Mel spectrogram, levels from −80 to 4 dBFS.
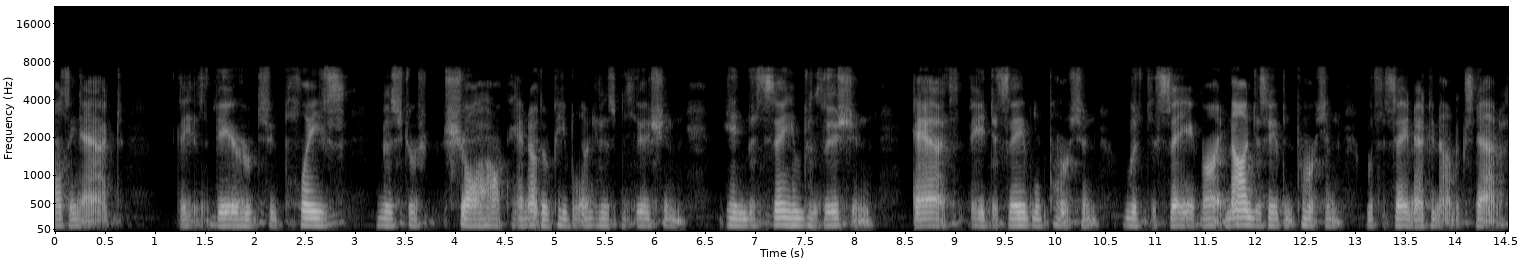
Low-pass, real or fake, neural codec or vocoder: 7.2 kHz; fake; autoencoder, 22.05 kHz, a latent of 192 numbers a frame, VITS, trained on one speaker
